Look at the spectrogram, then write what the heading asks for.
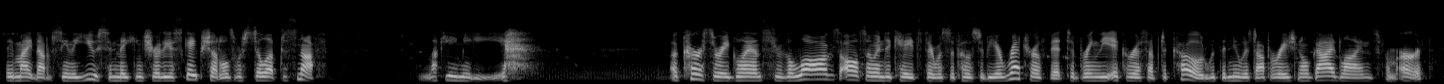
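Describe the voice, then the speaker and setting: A woman's voice: fairly low pitch, brisk, no room sound, lo-fi sound, natural voice. A woman playing a sardonic, sweary tomboyish young starship commander in an audio roleplay, stammering when rattled but secretly tender. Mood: weary, wry.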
